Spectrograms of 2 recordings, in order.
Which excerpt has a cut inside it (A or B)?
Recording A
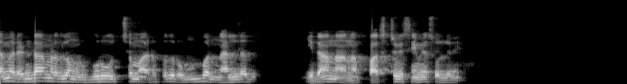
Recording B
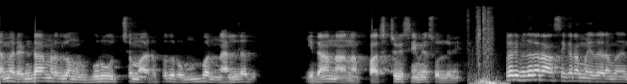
B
